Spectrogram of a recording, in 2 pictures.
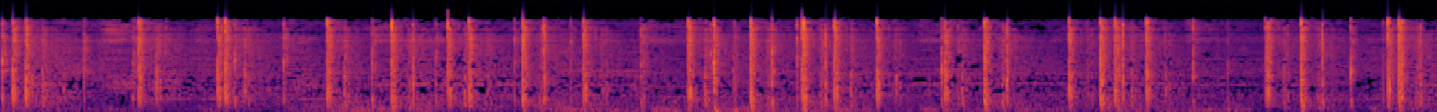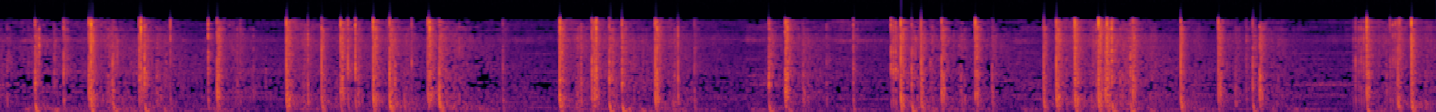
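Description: Fireworks display: aerial shells bursting and crackling in a rapid, unbroken barrage of sharp bangs, several a second.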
